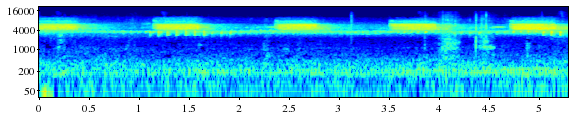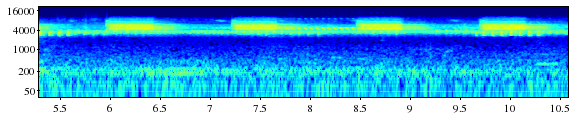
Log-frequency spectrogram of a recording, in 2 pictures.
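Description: Insects calling: a steady high, pulsing trill underneath, with a louder high buzz that repeats about once a second, each burst lasting about half a second.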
